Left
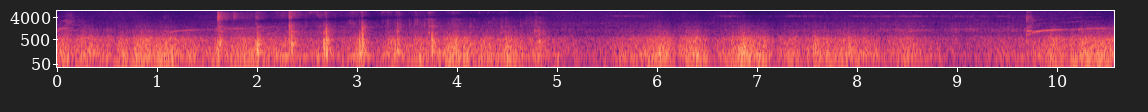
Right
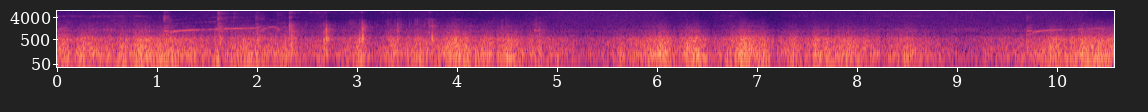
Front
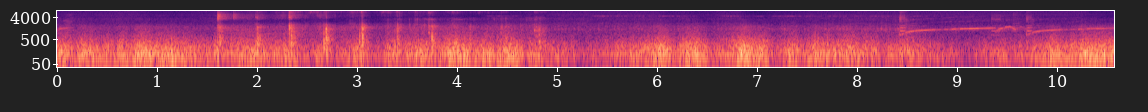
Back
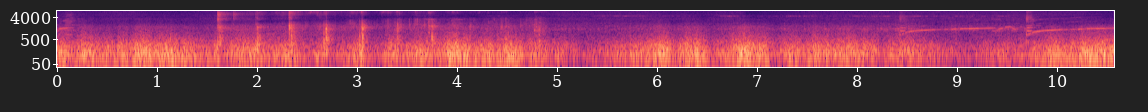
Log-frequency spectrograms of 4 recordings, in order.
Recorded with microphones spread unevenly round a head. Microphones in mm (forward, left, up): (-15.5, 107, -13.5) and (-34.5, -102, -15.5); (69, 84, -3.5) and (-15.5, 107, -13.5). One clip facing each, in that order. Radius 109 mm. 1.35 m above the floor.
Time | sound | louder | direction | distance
1.6 | running footsteps | left 9 dB, even | 60° left | ?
